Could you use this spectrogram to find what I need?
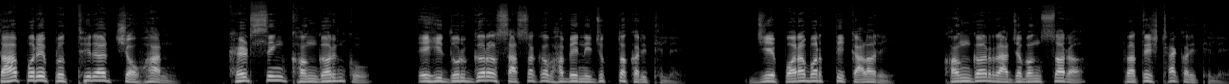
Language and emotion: Odia, neutral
